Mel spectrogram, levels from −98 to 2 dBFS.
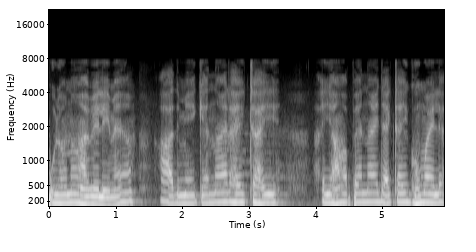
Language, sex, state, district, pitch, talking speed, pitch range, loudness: Maithili, male, Bihar, Madhepura, 165 Hz, 170 wpm, 155-175 Hz, -17 LUFS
